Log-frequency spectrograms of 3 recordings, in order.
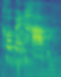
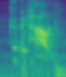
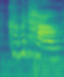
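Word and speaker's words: København: is this one here i used to pronounce it kobenhav yeah i know it sounds stupid but if you don't know danish you won't ever think about pronouncing it kubenhaun like the danish kieran would tell me oh it's not copenhagen it's kubenhaun yeah don't say copenhagen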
